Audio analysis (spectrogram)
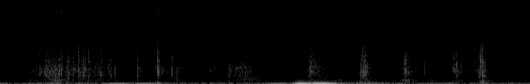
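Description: A white plastic comb is swept in fast strokes across the deep pile of a large red shaggy textile carpet, scratching and brushing the fibres. Repeated soft, breathy scratching swishes rise and fall in a steady rhythm, with one louder, rougher stroke near the middle before the strokes fade back to a quiet brushing.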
